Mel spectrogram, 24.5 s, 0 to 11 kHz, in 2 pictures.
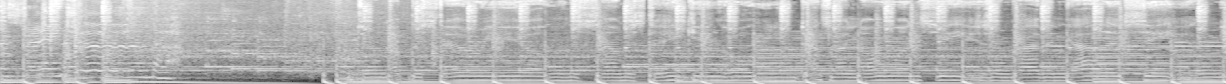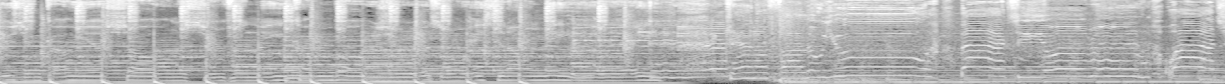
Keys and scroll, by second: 7.2 BackSpace, 8.1 -, 8.6 8, 9.0 0, 9.9 Return.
